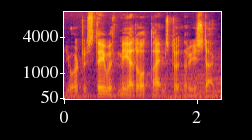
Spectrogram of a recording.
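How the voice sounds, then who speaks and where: A stern barbarian hunt leader gives orders in a low, gravelly voice, read out by a man in his own voice. The delivery is commanding and solemn, as in a fantasy video game, with game music playing clearly underneath. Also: fast talker, bright, forceful tone, heavily acted.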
